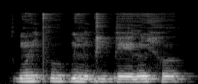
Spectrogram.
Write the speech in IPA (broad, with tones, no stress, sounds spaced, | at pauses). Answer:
ɡʷ ĩ˨ pʰ u˨ ɓ ĩ˨ b i˨ b eː˨ l ĩ˦ h ʊ˦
